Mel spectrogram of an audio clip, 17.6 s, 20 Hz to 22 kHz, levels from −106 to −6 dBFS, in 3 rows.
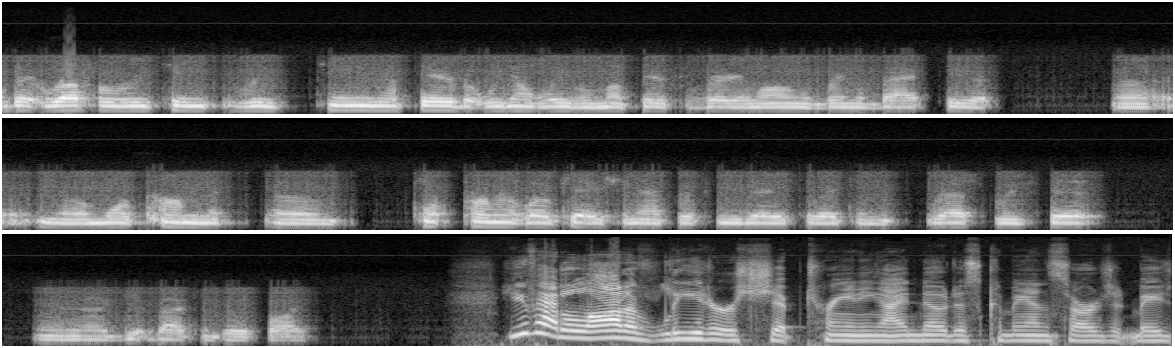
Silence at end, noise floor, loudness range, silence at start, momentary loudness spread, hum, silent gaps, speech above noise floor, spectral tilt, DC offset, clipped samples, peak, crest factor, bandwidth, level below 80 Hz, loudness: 0 s; -72 dBFS; 5 LU; 0 s; 11 LU; none; none; 51 dB; -6 dB/octave; under 0.1%; under 0.1%; -2 dBFS; 18 dB; 11 kHz; -64 dBFS; -21 LUFS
